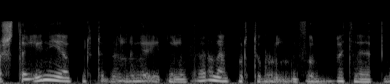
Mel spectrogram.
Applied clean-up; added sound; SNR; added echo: neural diffusion model UNIVERSE++.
